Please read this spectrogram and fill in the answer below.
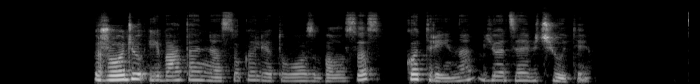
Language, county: Lithuanian, Marijampolė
